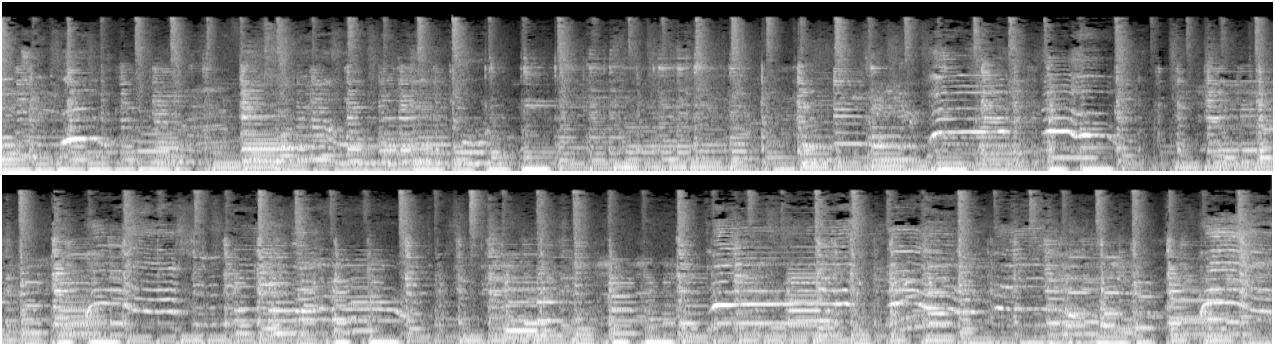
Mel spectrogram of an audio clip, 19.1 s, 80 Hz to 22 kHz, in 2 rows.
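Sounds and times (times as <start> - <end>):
woman singing: 0.0 - 1.2, 6.7 - 8.6, 9.6 - 12.8, 14.8 - 19.0
bass guitar: 0.0 - 19.0
drums keeping a steady beat: 0.0 - 19.0
electric guitars: 0.0 - 19.0.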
